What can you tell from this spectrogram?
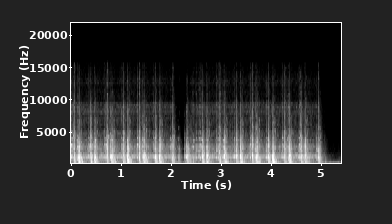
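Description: Electric starter cranking a Kawasaki GPZ500 parallel-twin engine that is completely blown up, with a fast, rhythmic mechanical clatter that cuts off about five seconds in.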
